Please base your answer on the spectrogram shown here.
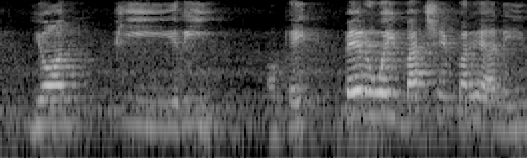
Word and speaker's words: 연필이: That's why you're going to say yonpiri. Okay? Pero way batchim parehan, we are going to pronounce it as yonpil.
